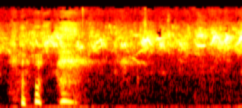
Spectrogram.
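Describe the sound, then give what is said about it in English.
Birdsong fills an outdoor scene on the North Shore of the Big Lake, Kitchigami, just after a storm has ended: a few low warbling notes near the start over a steady wash of high chirping and twittering from many birds, with a faint low hum beneath. “Immersed in bird song here.”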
